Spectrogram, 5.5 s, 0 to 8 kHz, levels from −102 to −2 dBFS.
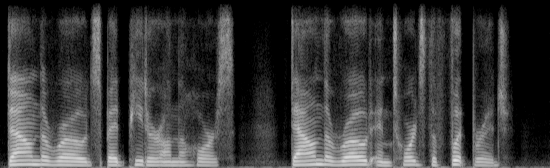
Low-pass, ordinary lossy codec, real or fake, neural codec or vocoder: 7.2 kHz; Opus, 24 kbps; fake; codec, 16 kHz in and 24 kHz out, 0.4 kbps, LongCat-Audio-Codec, two codebook decoder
